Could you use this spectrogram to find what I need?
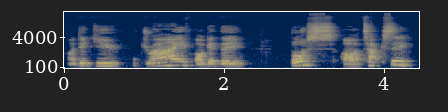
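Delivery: exaggerated teacher voice, pausing before key words; teacher's questioning voice. Shown as a demonstration. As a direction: spell it out slowly for learners. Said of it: "use some miming, like saying".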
